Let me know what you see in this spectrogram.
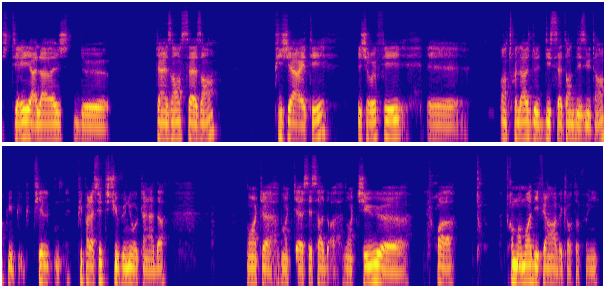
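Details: Adult man who has stuttered since childhood and has received speech therapy; stuttering.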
